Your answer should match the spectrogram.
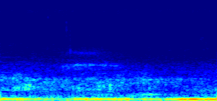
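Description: A steady low hum over a faint background rumble, with no distinct events.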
